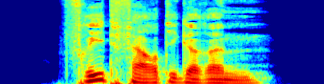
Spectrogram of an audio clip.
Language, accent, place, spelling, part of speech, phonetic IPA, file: German, Germany, Berlin, friedfertigerem, adjective, [ˈfʁiːtfɛʁtɪɡəʁəm], De-friedfertigerem.ogg
- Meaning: strong dative masculine/neuter singular comparative degree of friedfertig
